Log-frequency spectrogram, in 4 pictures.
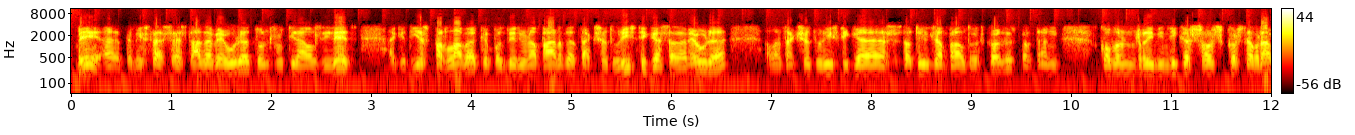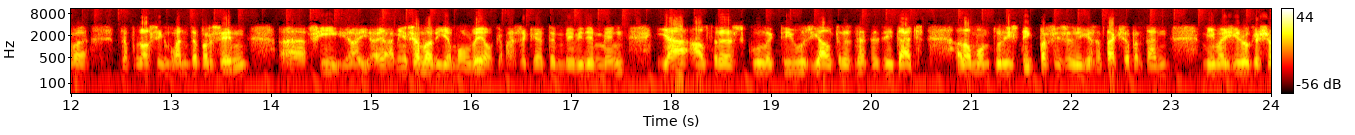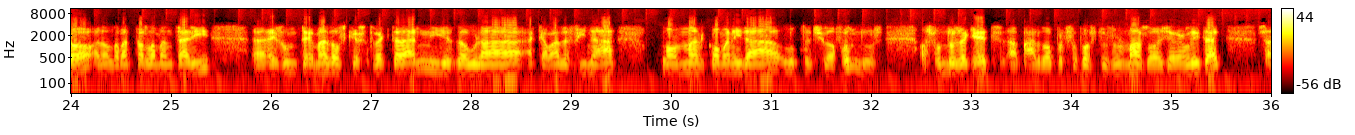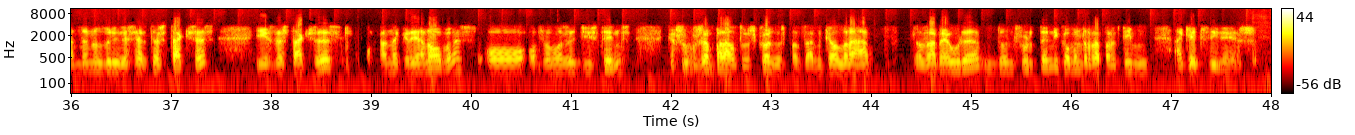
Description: Entrevistes Supermatí
Així ho ha confirmat en una entrevista al Supermatí el secretari de transició ecològica de la Generalitat, Jordi Sargatal, qui assegura que tots els grups parlamentaris estan alineats per aprovar el text en els pròxims mesos.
